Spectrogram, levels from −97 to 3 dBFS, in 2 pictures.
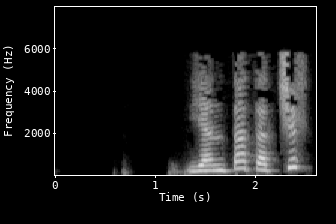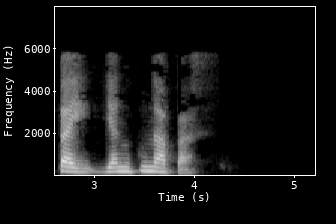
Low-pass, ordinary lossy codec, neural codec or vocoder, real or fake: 7.2 kHz; MP3, 24 kbps; codec, 16 kHz, 0.7 kbps, FocalCodec; fake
